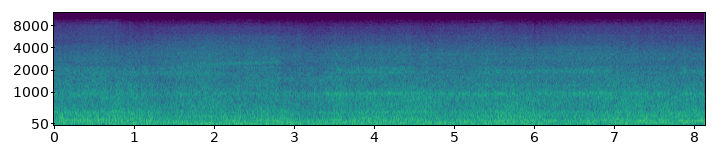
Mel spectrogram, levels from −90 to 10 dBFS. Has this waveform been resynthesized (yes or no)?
yes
